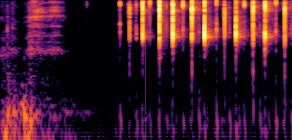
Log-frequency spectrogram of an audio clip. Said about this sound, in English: Dude, the tapping, clicking, snapping, anything hands and fingers related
